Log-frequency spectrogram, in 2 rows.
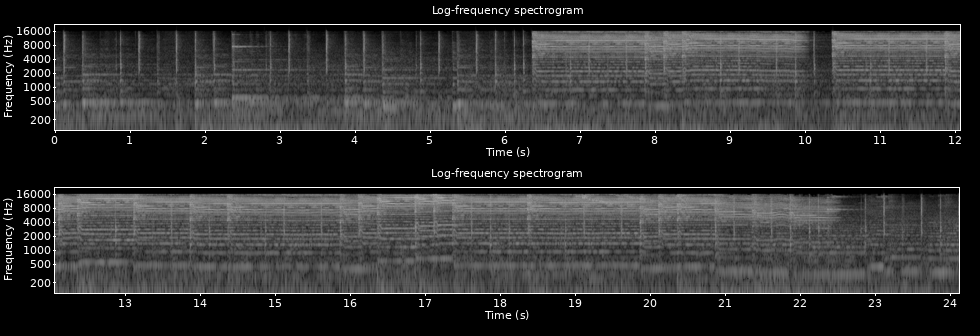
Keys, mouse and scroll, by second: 1.5 click, 4.5-5.8 middle drag, 5.8 click, 7.4-9.8 middle drag, 8.1-11.3 drag, 12.2 click, 14.7 click, 21.1 click, 23.6 middle click.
